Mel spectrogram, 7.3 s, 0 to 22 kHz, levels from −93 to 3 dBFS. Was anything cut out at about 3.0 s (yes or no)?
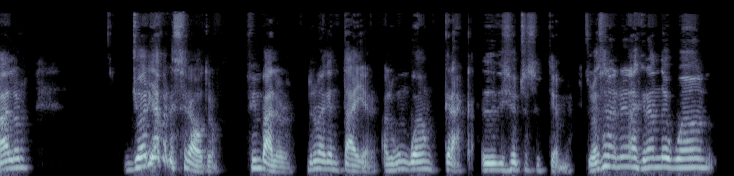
no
